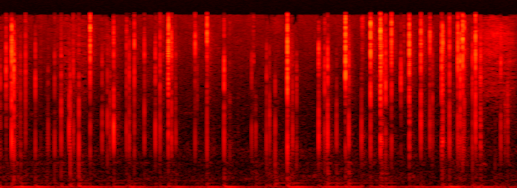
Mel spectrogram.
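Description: Long red nails tap and scratch a flat, glossy black reflective glass surface, likely a tablet screen. Quick, sharp, bright clicks come in a rapid, uneven stream with light scratching between them, over a steady low hum.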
